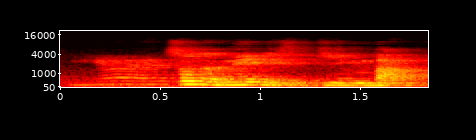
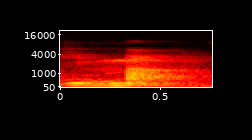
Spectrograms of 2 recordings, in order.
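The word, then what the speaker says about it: 김밥: Okay, so the name is gimbap. Okay, 它的韩国名叫 gimbap. Okay, you all wanna practice together? 一起讲，一二三。 gimbap. 杨文。gimbap.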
